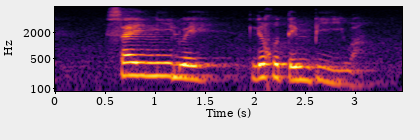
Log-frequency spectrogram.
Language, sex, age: Tswana, male, 19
